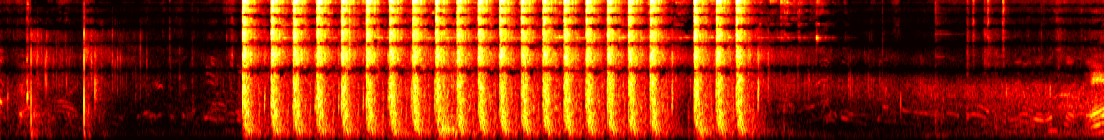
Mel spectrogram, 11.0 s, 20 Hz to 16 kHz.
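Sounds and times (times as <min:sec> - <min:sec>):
machine gun automatic burst: 0:02.4 - 0:07.9.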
